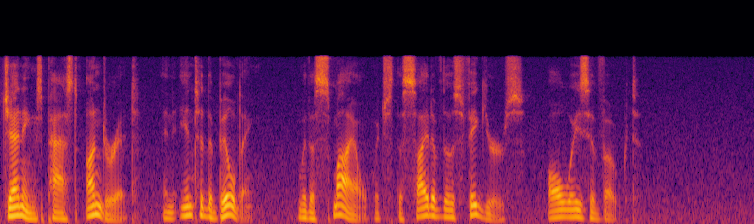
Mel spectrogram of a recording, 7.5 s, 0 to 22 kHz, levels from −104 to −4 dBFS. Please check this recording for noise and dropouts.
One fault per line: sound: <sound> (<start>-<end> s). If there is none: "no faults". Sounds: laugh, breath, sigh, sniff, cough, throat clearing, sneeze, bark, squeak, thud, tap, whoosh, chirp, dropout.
no faults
